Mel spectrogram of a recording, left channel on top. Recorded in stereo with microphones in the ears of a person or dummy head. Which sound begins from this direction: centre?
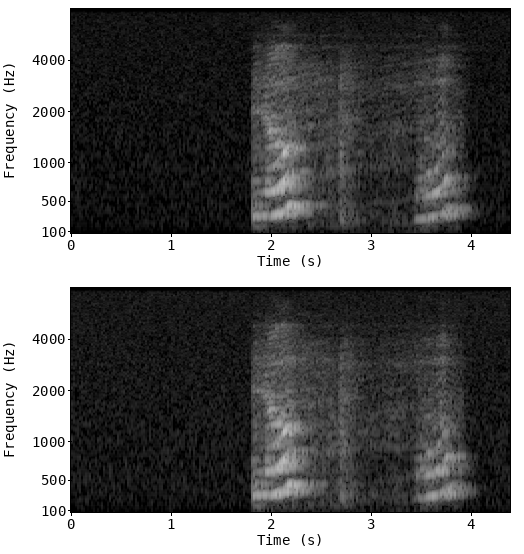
A child speaking, at 1.8 s.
